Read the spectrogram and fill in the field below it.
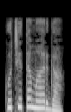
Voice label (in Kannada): "ಕುಚಿತಮಾರ್ಗ", Kannada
